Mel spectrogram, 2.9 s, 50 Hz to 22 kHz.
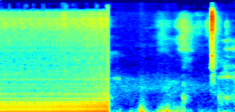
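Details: Cosworth YB turbo engine in a Mk1 Ford Escort, repaired after an under-bonnet fuel leak, cold with oil pressure but no boost: steady even idle at 1,000 rpm with no misses or knocks, then a clean shutdown; no leaks.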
